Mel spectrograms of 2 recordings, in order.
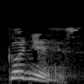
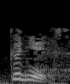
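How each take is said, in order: First: "Good" leaps much higher, loud and falling; repeating it to the congregation, "Good" punched high; strong stress on good. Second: "Good" lifted higher and louder; answering the congregation, "Good" stressed. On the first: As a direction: proclaim "Good news" with joy. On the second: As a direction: correct him firmly with "Good news". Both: Shown as a demonstration.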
